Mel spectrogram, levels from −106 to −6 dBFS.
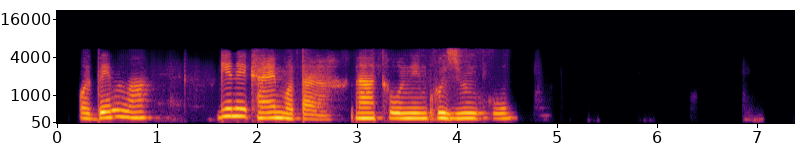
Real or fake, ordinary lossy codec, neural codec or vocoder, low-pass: fake; none; codec, 16 kHz, 0.5 kbps, X-Codec, HuBERT features, trained on general audio; 5.4 kHz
